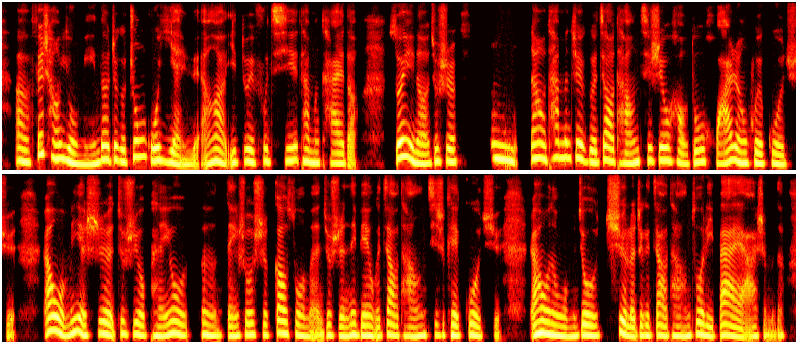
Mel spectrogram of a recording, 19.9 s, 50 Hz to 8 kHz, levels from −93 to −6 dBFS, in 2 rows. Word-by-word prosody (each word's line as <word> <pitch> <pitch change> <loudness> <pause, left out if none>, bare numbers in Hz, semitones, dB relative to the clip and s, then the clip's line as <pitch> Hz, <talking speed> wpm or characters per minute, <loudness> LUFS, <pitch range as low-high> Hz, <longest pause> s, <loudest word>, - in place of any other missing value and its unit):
呃， 215 -3 +1
非 330 - 0
常 255 -5 0
有 205 -7 +5
名 160 +2 0
的 240 0 +4
这 240 +1 -1
个 205 - +1
中 285 +9 -2
国 225 -2 +4
演 175 -7 0
员 - - -6
啊， 190 +2 +2
一 190 +2 -3
对 205 +1 0
夫 205 +3 -5
妻 220 +3 -3
他 215 -2 -2
们 185 0 +1
开 180 -1 -4
的。 - - -8 0.4
所 265 - +4
以 275 -6 +4
呢 175 -3 +1
就 210 - -3
是 210 0 0 0.5
嗯， 230 -5 +3
然 250 +1 +2
后 260 - +1
他 265 +4 -5
们 265 0 -1
这 260 -1 +2
个 205 -3 0
教 220 +2 0
堂 180 0 -1
其 225 +1 -4
实 225 +1 -4
有 225 -1 +3
好 190 -4 -4
多 195 +3 0
华 190 -1 -4
人 195 -6 +2
会 180 -1 +1
过 170 -1 -2
去， 165 - -12 0.3
然 235 - +1
后 255 - +6
我 215 - +5
们 195 +7 +2
也 205 -7 +3
是 195 -1 +1
就 205 0 -4
是 200 +1 -6
有 180 -3 +1
朋 170 -1 -1
友， 195 -2 +2
呃， 185 -3 0
等 165 0 -1
于 - - +2
说 190 +2 -1
是 185 -1 -5
告 210 +3 +1
诉 190 0 -4
我 175 - +1
们， 165 +4 -4
就 185 -2 -2
是 165 -2 -2
那 185 +4 +2
边 175 -1 +2
有 - - +3
个 160 - -3
教 185 -1 -1
堂 165 +1 -1
其 180 +1 -11
实 180 - -7
可 185 0 +1
以 175 - +4
过 180 0 -1
去。 160 - -11 0.4
然 185 - +4
后 210 -1 +7
呢， 185 -2 +5
我 165 -2 +2
们 160 +1 -1
就 175 -1 +2
去 220 -4 +1
了 160 -2 +1
这 175 +2 -2
个 175 - +1
教 175 -1 -2
堂， 170 -1 0
做 195 +1 +1
礼 165 -3 0
拜 170 -3 0
啊 165 +4 -3
什 175 +2 -5
么 185 0 -7
的。 185 0 -7
185 Hz, 295 characters per minute, -19 LUFS, 175-215 Hz, 0.5 s, 后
